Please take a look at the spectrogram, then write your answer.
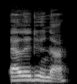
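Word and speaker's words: Val-ès-Dunes: coalition of rebels at Valeduna is how it Valeduna. I spelled it out phonetically.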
